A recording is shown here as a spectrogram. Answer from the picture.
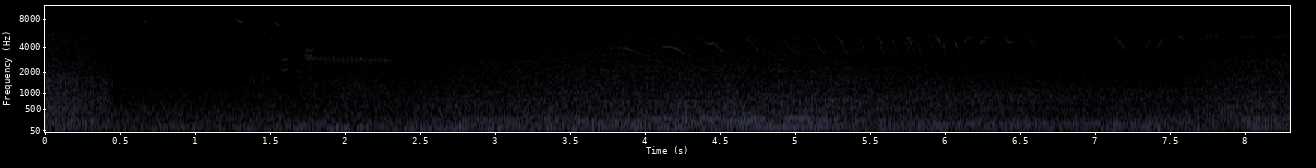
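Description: Birds chirping, a few calls and then a quick series of short chirps, over a steady low engine hum from a car on the road. A louder wash of tyre and road noise is there briefly at the start and comes back near the end.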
